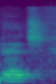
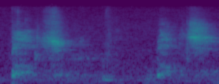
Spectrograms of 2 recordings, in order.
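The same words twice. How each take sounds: First: Said in the usual way. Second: Whispered, spaced-out insult; imitating muttered insult. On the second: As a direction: say it under your breath, mimicking her. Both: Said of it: "She kept saying".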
